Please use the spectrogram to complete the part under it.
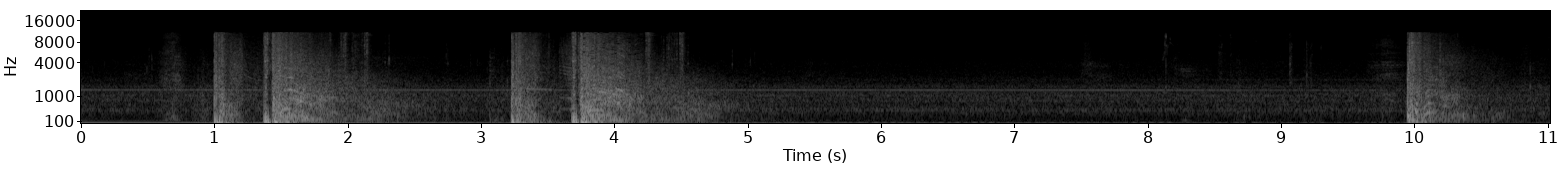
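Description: Rifle shots bang loudly and echo outdoors.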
